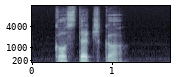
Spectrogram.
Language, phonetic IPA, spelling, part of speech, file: Polish, [kɔˈstɛt͡ʃka], kosteczka, noun, Pl-kosteczka.ogg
